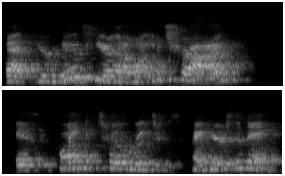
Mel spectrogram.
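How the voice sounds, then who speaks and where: A high-voiced woman fitness instructor calls out upbeat workout cues as she moves through the exercises, a little winded, dropping in fillers between moves. She stands away from the mic in a strongly echoing studio, and the sound is dull with a faint hiss. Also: a little slow, a bit bright. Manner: upbeat cueing with frequent "um" fillers; talks while moving and exercising. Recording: echoey room, distant mic, dull sound.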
